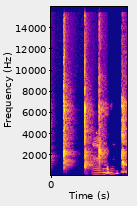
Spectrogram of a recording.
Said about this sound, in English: I had to teach my children. Listen, we got to teach them the history of the Charleston clap. Because they was like, every song? Yes. Every song.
